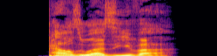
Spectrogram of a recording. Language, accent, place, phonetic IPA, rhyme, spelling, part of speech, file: German, Germany, Berlin, [pɛʁzu̯aˈziːvɐ], -iːvɐ, persuasiver, adjective, De-persuasiver.ogg
- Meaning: 1. comparative degree of persuasiv 2. inflection of persuasiv: strong/mixed nominative masculine singular 3. inflection of persuasiv: strong genitive/dative feminine singular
